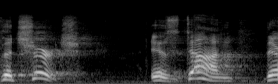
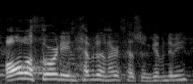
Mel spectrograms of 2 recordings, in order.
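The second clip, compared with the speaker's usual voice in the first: rushed rote recital; 4 dB louder, faster than usual. Shown as a demonstration.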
